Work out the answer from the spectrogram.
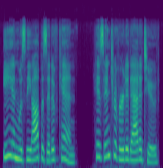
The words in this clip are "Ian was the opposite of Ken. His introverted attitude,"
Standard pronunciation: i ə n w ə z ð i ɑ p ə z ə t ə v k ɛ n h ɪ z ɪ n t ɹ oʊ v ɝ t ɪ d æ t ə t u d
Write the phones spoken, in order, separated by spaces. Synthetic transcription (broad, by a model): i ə n w ə z ð i ɑ p ə z ə t ə v k ɛ n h ɪ z ɪ n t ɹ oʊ v ɝ t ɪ d æ t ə t u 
